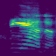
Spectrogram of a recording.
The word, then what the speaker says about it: Deanna: And this is the first time that I mentioned Deanna, and I didn't say, I'm sorry, do you pronounce it Dina or Deanna? Deanna.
